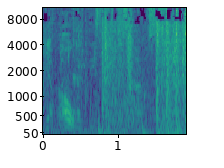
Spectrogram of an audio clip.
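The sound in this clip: Gunfire in a video game sounds as a few sharp bursts over a dense, noisy game backdrop, with no clear talk.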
